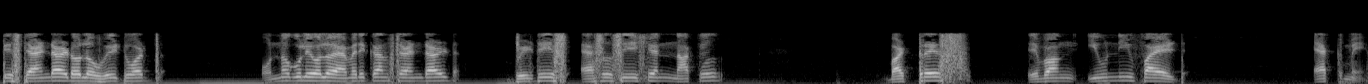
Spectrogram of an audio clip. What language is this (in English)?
Bangla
